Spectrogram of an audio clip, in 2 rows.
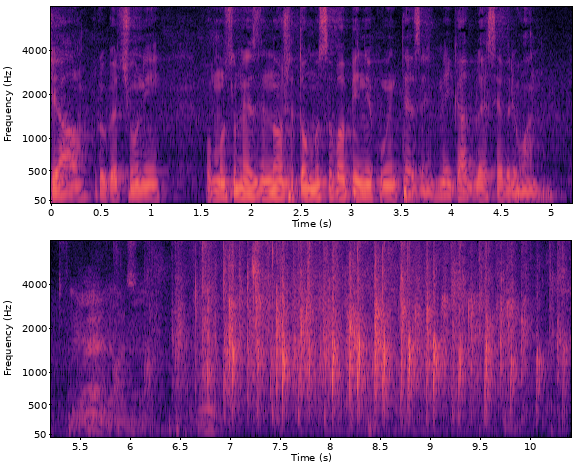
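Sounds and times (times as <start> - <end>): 
speech: 0.0 - 5.8
audience clapping: 5.8 - 10.4.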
